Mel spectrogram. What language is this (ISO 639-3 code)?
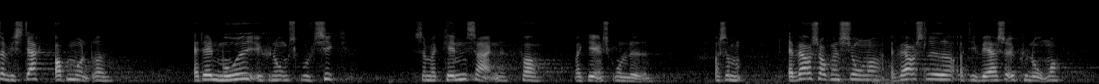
dan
